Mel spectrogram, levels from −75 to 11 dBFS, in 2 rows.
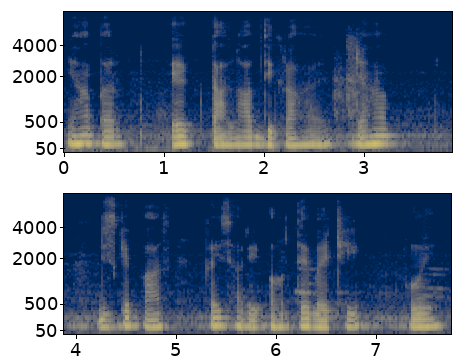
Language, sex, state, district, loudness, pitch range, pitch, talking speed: Hindi, male, Uttar Pradesh, Lucknow, -19 LUFS, 105-120 Hz, 115 Hz, 115 wpm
